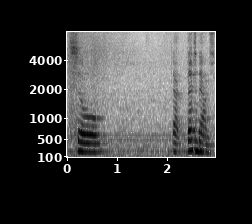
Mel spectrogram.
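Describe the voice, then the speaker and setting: Speaking in a Russian accent, the voice comes through noticeable background noise and audible room echo. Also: woman. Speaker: author. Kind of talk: interview Q&A. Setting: coffee shop with audience. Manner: halting.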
